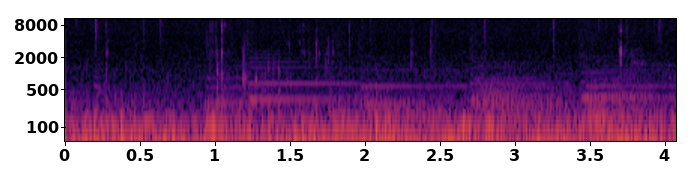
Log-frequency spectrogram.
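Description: A fireplace crackles and burns steadily, with dense little pops and snaps over a low rumble, quiet, while soft sustained musical tones hum underneath.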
